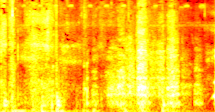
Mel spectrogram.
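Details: Boxer dog at play with a baby, one of two boxers playing together; quick rhythmic panting breaths with a short whimper, a person speaking softly nearby.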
